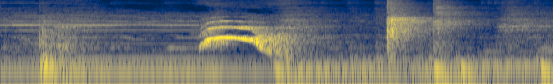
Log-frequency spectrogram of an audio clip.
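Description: Dumbbells set down on a rubber gym floor: a dull thud, then a short vocal exclamation that rises and falls in pitch, then two sharp clanks as the dumbbells knock against each other. Background music plays under it all.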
